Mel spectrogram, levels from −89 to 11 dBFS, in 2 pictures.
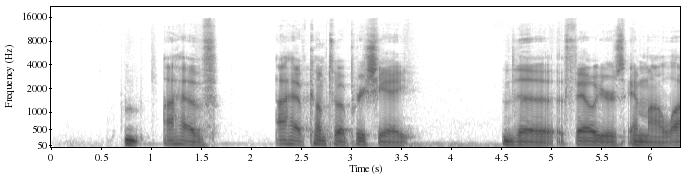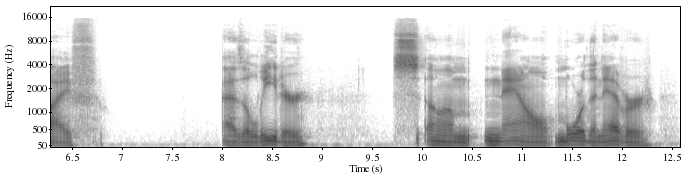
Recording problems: none

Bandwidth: 15.5 kHz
